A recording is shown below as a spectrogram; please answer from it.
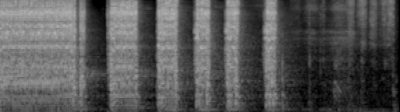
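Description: Cordless impact driver driving a construction screw through a door jamb into the framing. It runs once for nearly a second, then gives about five short trigger pulses, two or three a second, setting the screw head flush.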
